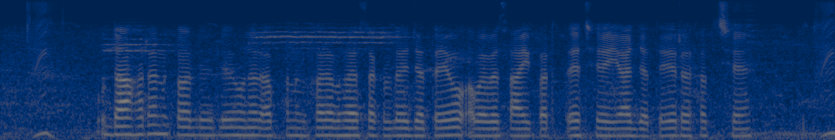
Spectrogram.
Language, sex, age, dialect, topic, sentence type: Maithili, male, 18-24, Bajjika, banking, statement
